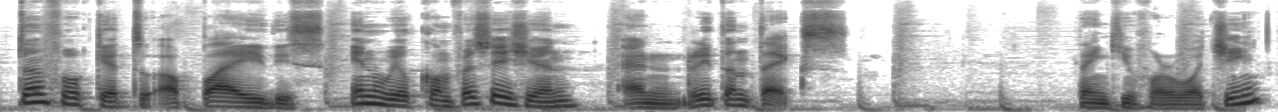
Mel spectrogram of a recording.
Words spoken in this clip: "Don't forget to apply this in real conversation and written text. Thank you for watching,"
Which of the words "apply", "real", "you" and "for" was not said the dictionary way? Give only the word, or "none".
real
